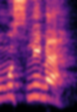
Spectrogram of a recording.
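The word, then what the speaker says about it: مسلمة: However, when you stop on the tar marbuta, you pronounce it as a ha. So here, that's when you read this, you say muslimatun, muslimatan, or muslimah.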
